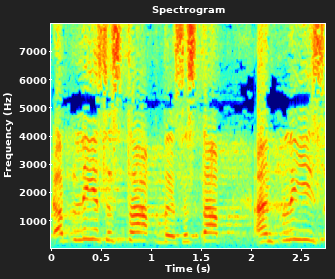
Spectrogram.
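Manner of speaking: high, drawn-out pleading mock yell; storyteller acting out desperate calls. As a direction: beg them to stop, slowly and urgently. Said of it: "the friends start yelling".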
